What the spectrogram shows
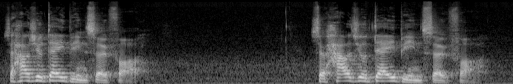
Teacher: an open question we will usually use a falling tone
